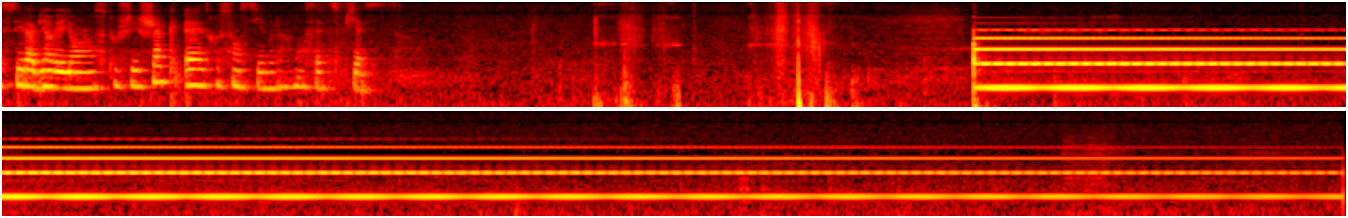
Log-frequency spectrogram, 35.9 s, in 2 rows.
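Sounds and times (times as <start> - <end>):
speech: 0.2 - 5.0
faint rustling: 6.2 - 9.4, 10.0 - 12.9
meditation bell ringing: 13.0 - 35.8.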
